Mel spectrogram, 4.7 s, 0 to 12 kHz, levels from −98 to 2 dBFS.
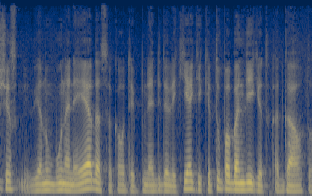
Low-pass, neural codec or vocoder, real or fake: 10.8 kHz; codec, 24 kHz, 0.9 kbps, WavTokenizer, medium speech release version 2; fake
